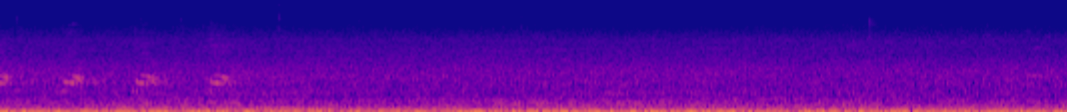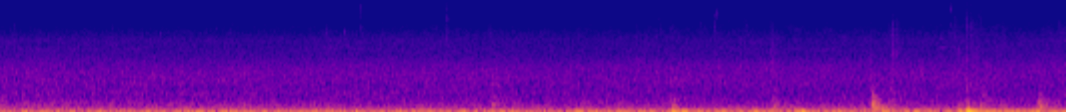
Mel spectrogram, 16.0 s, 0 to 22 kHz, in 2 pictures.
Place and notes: {"title": "garden Chishakuin, street side, Kyoto - gardens sonority", "date": "2014-11-01 11:45:00", "latitude": "34.99", "longitude": "135.78", "altitude": "58", "timezone": "Asia/Tokyo"}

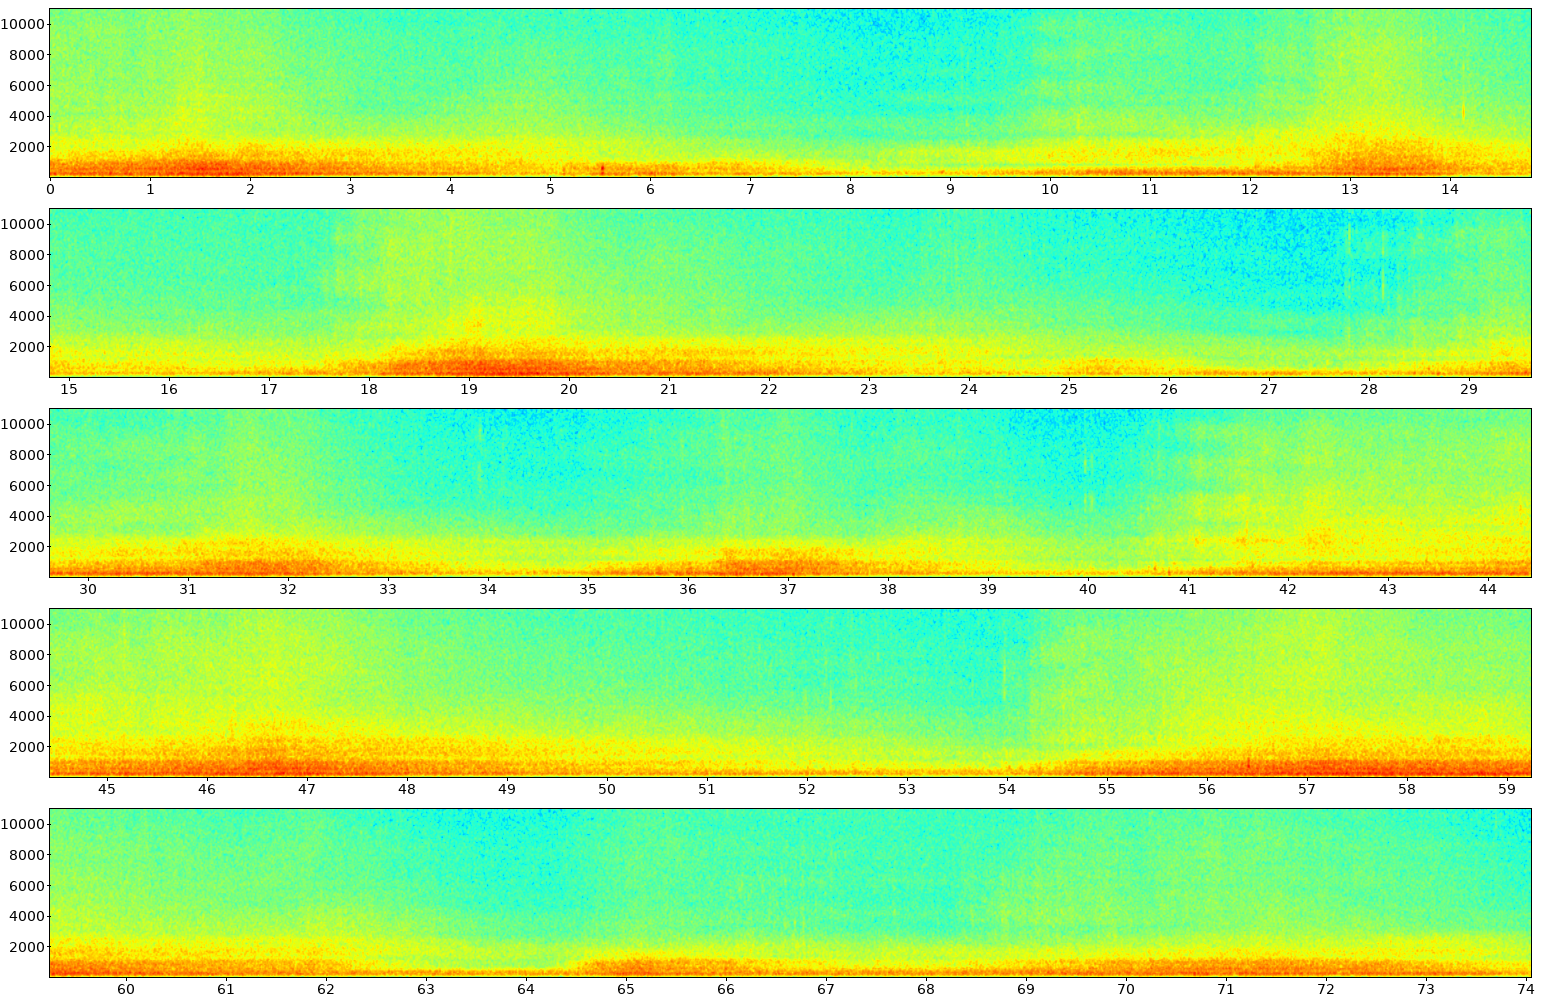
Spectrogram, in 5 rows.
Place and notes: {"title": "Scheveningen, Nederlands - The sea", "date": "2019-03-29 20:00:00", "description": "Scheveningen, the sea at Meijendel.", "latitude": "52.14", "longitude": "4.31", "altitude": "2", "timezone": "Europe/Amsterdam"}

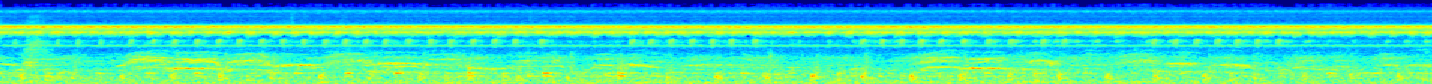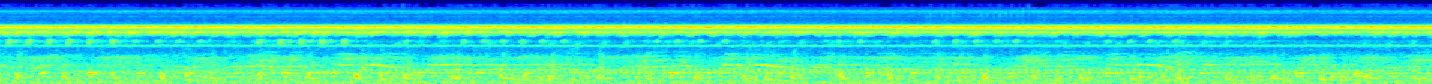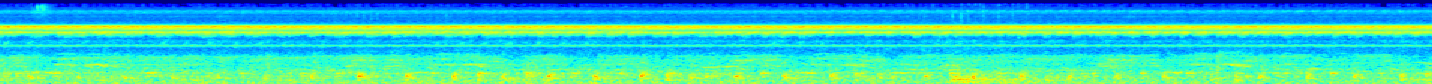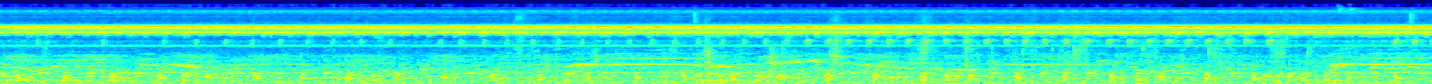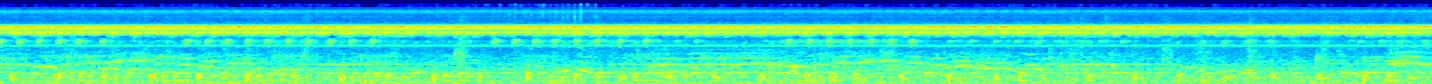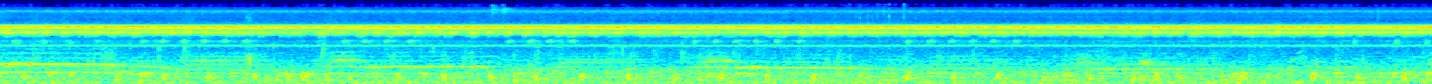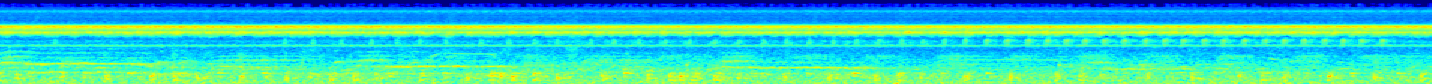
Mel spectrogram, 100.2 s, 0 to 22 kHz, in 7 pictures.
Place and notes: {"title": "St. Gabriels School, Fontaine, Haiti - Fontaine Community Singing Heard from Rooftop at Night", "date": "2019-07-15 23:04:00", "description": "Fontaine is a hamlet roughly an hours walk or a 15 minute moto ride from Pignon, one city in the Nord Department in central Haiti. The recording was done via H2N from the rooftop of a two-story school, recording the sounds of the night, which predominately features a gathering of song, likely though not yet confirmed to be by members of the Voodoo community.", "latitude": "19.34", "longitude": "-72.07", "altitude": "375", "timezone": "America/Port-au-Prince"}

